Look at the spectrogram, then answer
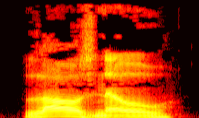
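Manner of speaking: sleepy, half-asleep, drowsy delivery. Lying in the dark, Tom answers Stu's question, sleepily. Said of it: "Tom answered sleepily".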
